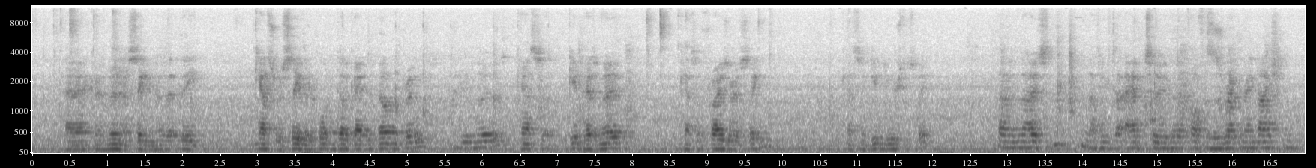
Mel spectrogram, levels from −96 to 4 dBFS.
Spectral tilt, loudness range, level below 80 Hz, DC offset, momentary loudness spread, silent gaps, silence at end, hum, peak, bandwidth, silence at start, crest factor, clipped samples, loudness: -6.5 dB/octave; 3 LU; -48 dBFS; under 0.1%; 12 LU; none; 0 s; none; -16 dBFS; 12 kHz; 0 s; 18 dB; under 0.1%; -34 LUFS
